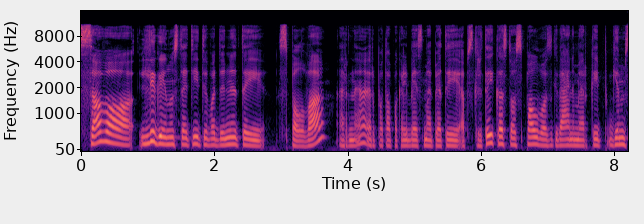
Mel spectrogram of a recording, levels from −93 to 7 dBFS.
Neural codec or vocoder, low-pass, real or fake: none; 10.8 kHz; real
